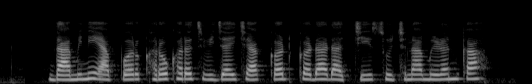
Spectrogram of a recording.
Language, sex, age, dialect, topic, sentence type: Marathi, female, 36-40, Varhadi, agriculture, question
